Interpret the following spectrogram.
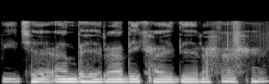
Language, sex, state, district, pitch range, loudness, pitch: Hindi, male, Jharkhand, Palamu, 115-130 Hz, -13 LUFS, 125 Hz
